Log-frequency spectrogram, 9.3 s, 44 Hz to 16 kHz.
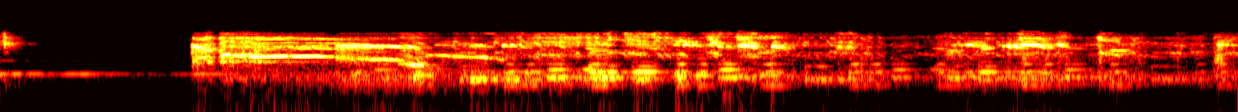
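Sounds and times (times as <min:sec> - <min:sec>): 
rooster crowing: 0:01.4 - 0:04.0
chickens clucking and squawking: 0:01.4 - 0:09.2.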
